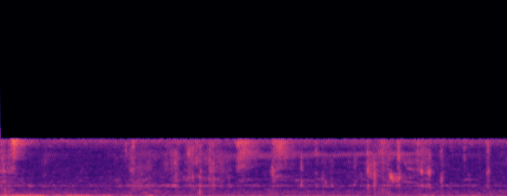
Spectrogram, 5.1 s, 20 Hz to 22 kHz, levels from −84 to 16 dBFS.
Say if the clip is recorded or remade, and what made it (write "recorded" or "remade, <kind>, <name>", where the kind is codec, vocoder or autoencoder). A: remade, vocoder, Vocos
